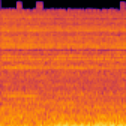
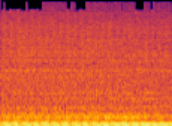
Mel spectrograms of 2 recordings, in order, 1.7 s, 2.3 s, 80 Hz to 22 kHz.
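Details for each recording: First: VAZ classic (2101-2107) running on a lift, wheels turning: steady low droning hum from a worn rear axle shaft bearing, easily mistaken for differential hum; bearing to be replaced. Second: VAZ classic (2101-2107) raised on stand, after adding grease to the axle shaft bearing, brake drum removed: steady even low hum at rear hub with no rattle or knock; previous rattling gone, bearing sounds healthy.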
